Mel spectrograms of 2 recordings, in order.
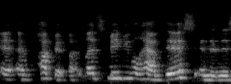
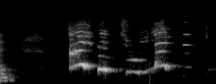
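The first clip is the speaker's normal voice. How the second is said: very high, slow little cat voice; 8 semitones lower than usual. Acting out the pussycat rhyme, the cat answering in a high kitty cat voice. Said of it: "Maybe that person should have a low voice".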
